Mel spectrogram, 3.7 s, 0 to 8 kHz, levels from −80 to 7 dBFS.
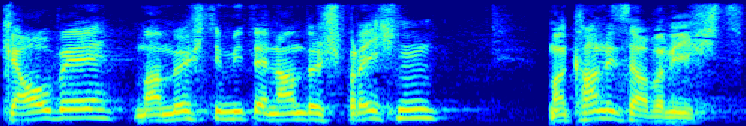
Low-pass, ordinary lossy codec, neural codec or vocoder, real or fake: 7.2 kHz; AAC, 48 kbps; none; real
